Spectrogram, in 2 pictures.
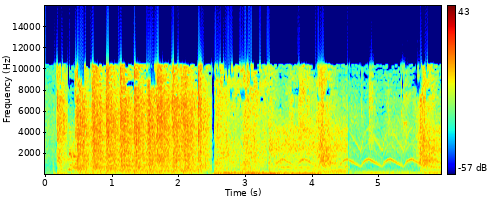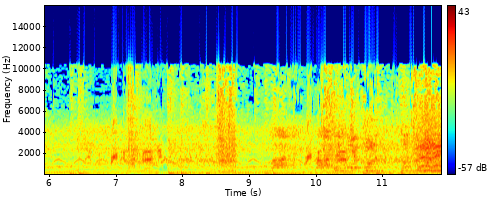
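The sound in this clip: Gunfire in a dramatic scene after an order to open fire: rapid bursts of shots open the scene, then wailing, siren-like tones and voices follow, with more shots mixed in.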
